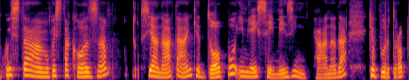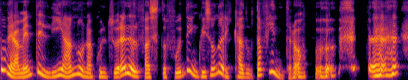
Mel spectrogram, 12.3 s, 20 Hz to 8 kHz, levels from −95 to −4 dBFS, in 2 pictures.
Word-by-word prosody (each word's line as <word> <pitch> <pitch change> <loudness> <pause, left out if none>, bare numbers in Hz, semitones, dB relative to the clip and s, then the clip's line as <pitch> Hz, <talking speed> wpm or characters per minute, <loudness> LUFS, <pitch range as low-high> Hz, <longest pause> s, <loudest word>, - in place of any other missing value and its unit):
questa 215 -6 +1
questa 195 +4 -2
cosa, 165 +4 0 0.5
sia 190 -4 +2
nata 150 +3 0
anche 185 0 -2
dopo 165 - +2
i 175 - -3
miei 165 0 0
6 155 -6 -2
mesi 150 +9 -3
in 145 -7 -5
Canada, 135 - -3 0.3
che 215 -4 +2
purtroppo 165 +4 0
veramente 165 - +3
lì 190 - +1
hanno 205 +8 +2
una 150 -8 0
cultura 155 - +2
del 235 - +5
fast 145 0 -2
food 155 +2 -4
in 195 - +1
cui 165 0 -2
sono 225 - 0
ricaduta 155 +4 -1
fin 330 +7 -2
troppo, 160 +2 -2 0.5
cioè 210 +9 +4
165 Hz, 145 wpm, -24 LUFS, 155-205 Hz, 0.5 s, del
